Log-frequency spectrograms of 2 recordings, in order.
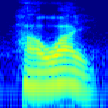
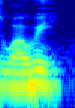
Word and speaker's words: Huawei: This okay you with Nigeria we call it Hawaii but it's not Hawaii. It's Huawei. The proper pronunciation is Huawei.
